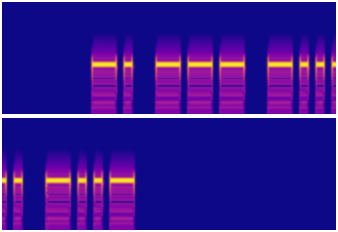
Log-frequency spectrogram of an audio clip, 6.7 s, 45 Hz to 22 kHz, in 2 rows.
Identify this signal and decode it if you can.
Morse code, heard as a keyed tone, about 15 wpm, 700 Hz. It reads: NO6X
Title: USA Call Signs - 4 Characters - Repeated 3x - 15wpm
